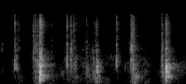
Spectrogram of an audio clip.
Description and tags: The latch door from an old coin-operated washing machine being closed. Series of instances.
door, dryer, mechanical, slam, washing-machine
